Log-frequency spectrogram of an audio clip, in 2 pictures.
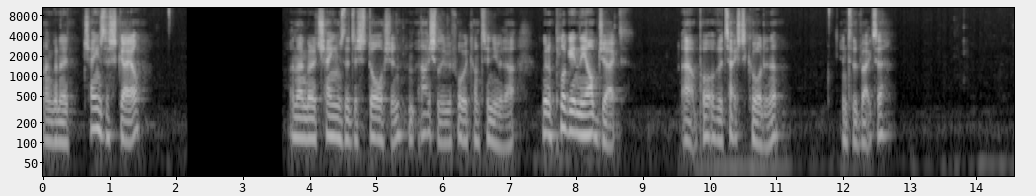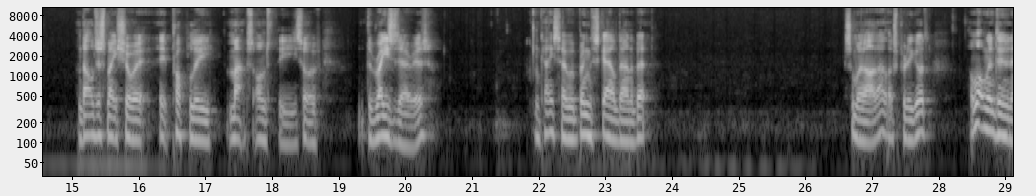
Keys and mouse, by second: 0.2-3.1 drag, 4.8 click, 5.6 middle click, 8.6-12.6 drag, 22.9-26.9 drag, 28.2 ctrl+middle click, 28.6 middle click.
